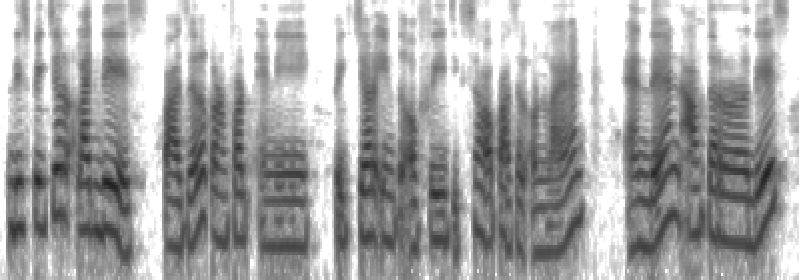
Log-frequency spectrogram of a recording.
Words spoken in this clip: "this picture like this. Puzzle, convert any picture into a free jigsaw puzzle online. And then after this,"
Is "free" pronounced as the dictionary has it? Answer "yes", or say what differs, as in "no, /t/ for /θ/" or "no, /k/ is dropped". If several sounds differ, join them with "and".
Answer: no, /ɹ/ is dropped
